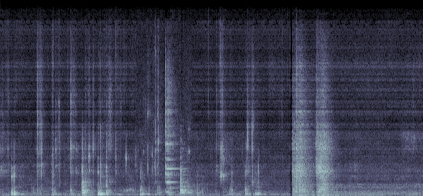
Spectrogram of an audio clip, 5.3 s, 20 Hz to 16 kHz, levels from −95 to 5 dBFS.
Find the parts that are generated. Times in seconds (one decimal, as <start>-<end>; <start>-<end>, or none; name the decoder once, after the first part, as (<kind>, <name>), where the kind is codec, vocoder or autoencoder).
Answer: 0.0-1.7 (codec, SNAC); 2.4-5.3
